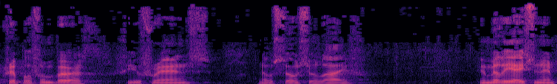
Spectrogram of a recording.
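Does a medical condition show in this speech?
Yes: Parkinson's disease; impaired balance.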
